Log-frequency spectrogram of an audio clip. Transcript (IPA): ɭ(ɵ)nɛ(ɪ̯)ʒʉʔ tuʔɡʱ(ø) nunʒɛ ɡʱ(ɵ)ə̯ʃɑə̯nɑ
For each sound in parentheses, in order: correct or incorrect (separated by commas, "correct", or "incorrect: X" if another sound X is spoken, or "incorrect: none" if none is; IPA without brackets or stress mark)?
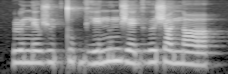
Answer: incorrect: ø, incorrect: ʊ̯, incorrect: e, correct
